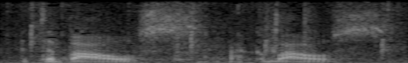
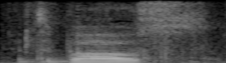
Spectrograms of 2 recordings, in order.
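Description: First: Much lower, jokey voice; deep, low joke echo; mock deep voice. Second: Said in the usual way. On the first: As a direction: drop your voice way down.

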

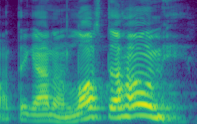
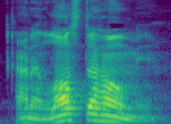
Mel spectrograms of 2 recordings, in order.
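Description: First: High, loud cry of loss; loud dismay. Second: Said in the usual way. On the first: Real, not acted. Streamer fearing he lost the lemon, high loud cry. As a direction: cry it out in alarm.

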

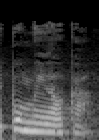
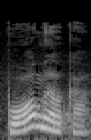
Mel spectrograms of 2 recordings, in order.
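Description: First: Помилка with the stress on мил; помилка pronounced po-MYL-ka; stress on middle syllable. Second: Помилка with the stress on По; Помилка pronounced PO-myl-ka; stress on first syllable. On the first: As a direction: lean on the second syllable of помилка. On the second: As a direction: hit the opening syllable of Помилка. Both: Shown as a demonstration. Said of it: "Слова із подвійним наголосом".

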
